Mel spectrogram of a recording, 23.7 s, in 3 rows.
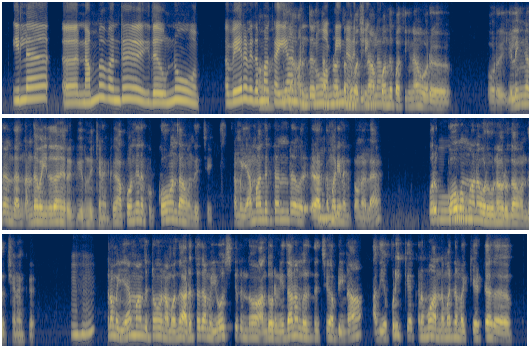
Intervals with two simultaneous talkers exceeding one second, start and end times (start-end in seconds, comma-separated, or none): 3.9-5.7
